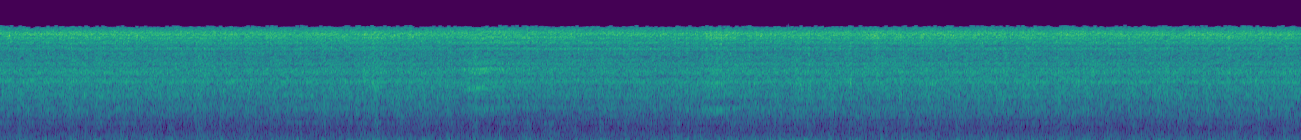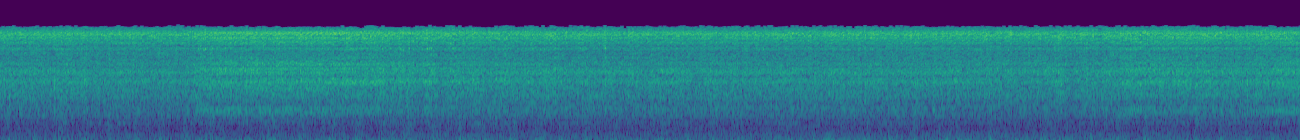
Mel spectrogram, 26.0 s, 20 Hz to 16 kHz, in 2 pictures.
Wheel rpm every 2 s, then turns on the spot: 230, 230, 230, 230, 230, 240, 230, 230, 230, 230, 230, 230, 230.
none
